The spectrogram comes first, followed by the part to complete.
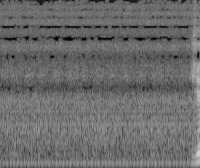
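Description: Car engine idling with a steady low hum.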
